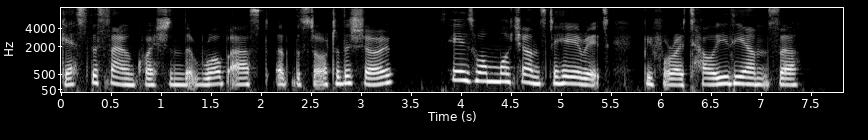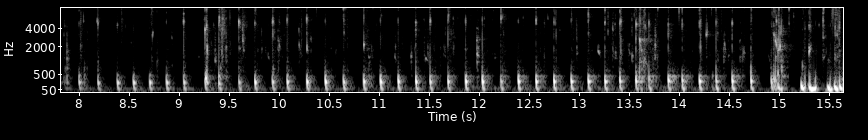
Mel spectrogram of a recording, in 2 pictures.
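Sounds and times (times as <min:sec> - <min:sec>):
speech: 0:00.0 - 0:08.2
water gurgling out of a bottle: 0:07.8 - 0:15.6.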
